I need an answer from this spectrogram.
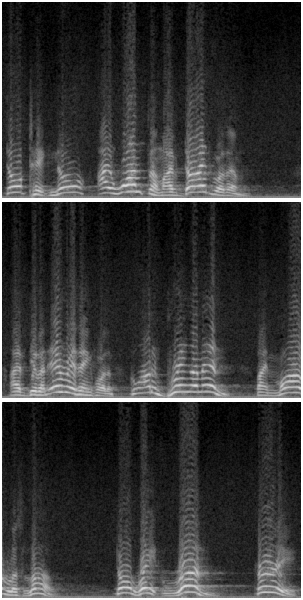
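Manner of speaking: high, loud pleading command from the master; urgent command. Acted. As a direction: cry out like a master sending servants. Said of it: "he says in the third call".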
